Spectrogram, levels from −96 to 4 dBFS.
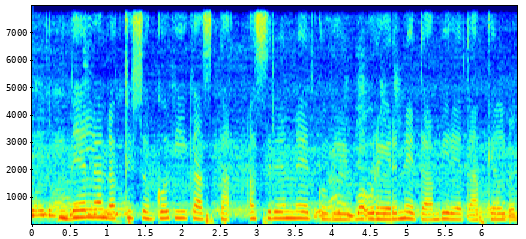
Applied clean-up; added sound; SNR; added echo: none; none; none; none.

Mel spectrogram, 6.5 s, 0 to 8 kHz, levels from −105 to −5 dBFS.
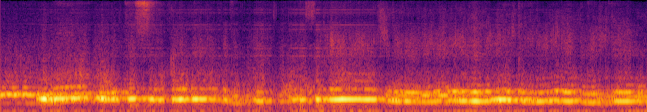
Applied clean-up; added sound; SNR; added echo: neural separator model SepFormer DNS4.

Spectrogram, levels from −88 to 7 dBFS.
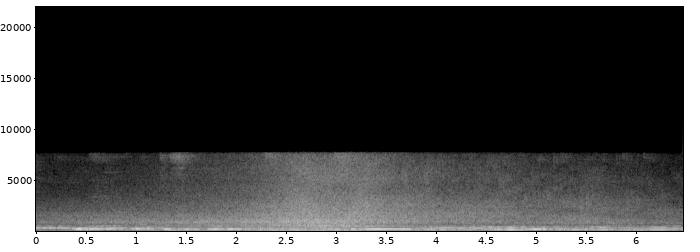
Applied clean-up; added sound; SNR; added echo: none; Car passing by / Truck; 4 dB; reverberation time 1.2 s.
